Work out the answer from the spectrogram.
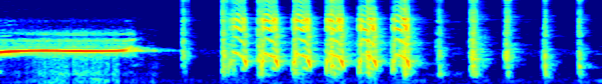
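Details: Hand-fed parrot chicks in a small room: a long, steady whistle, then a fast series of harsh, buzzy begging squawks that fade into softer clicking pulses.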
